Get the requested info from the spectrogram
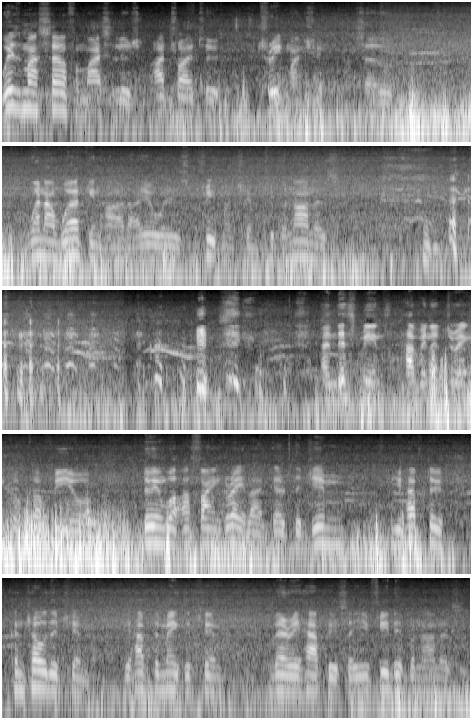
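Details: Adult male podcast guest who stammers, speaking on a stuttering podcast; stuttering.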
